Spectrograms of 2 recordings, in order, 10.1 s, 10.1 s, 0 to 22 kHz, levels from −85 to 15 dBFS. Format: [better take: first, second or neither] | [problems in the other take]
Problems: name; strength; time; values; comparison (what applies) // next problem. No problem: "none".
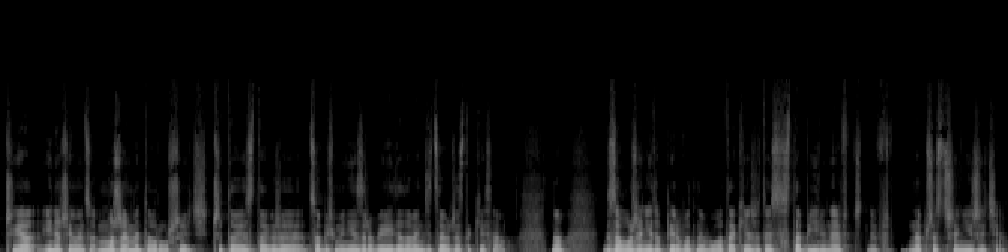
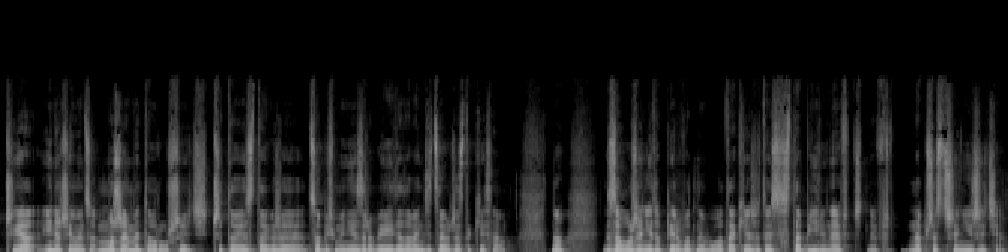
second | muffled; slightly; fading above 2 kHz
